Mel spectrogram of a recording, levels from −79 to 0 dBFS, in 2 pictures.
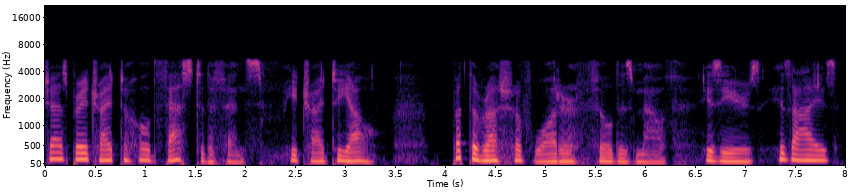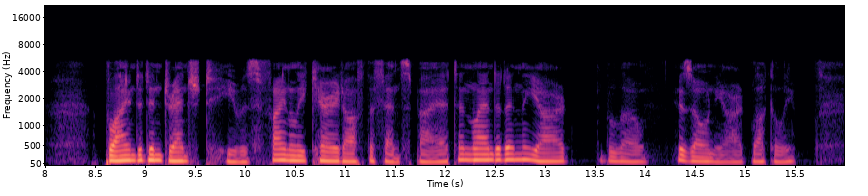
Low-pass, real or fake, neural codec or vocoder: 5.4 kHz; real; none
